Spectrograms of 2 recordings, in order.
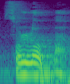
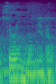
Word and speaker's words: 솔로몬: 사용하지 않고 여디아가 아니라 그는 솔로마 원래 발음은 솔로마예요. 우리 부활은 모르 솔로몬이라고 하지만 솔로마 샬롬이란 뜻이었습니다.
